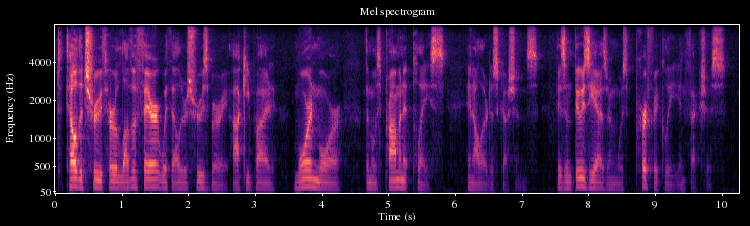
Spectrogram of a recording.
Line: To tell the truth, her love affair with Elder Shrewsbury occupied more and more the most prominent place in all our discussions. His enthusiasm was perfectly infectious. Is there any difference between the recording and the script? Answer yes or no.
no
